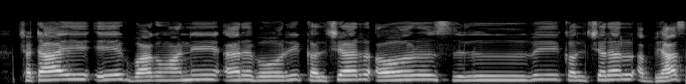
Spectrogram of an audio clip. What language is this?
Hindi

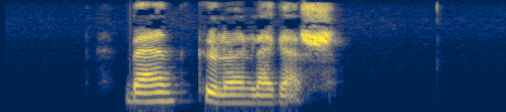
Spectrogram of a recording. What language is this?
Hungarian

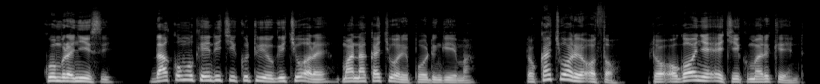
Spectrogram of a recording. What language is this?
Luo (Kenya and Tanzania)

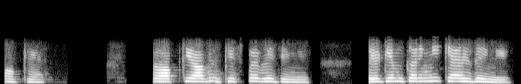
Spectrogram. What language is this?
Urdu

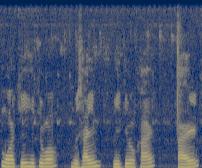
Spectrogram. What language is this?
Assamese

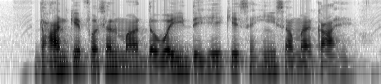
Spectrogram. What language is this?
Chhattisgarhi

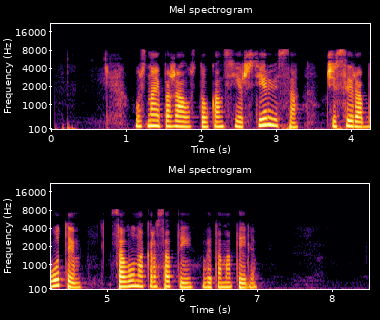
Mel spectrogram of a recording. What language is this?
Russian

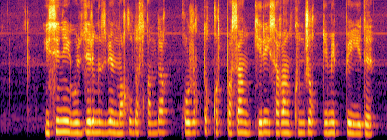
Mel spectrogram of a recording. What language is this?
Kazakh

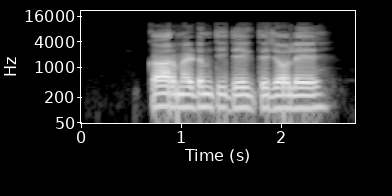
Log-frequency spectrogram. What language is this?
Khetrani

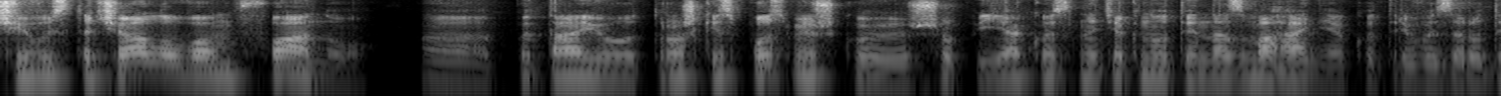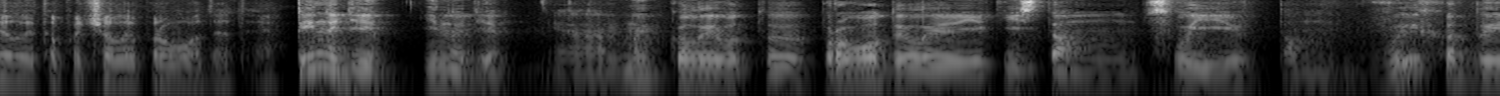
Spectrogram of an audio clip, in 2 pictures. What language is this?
Ukrainian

